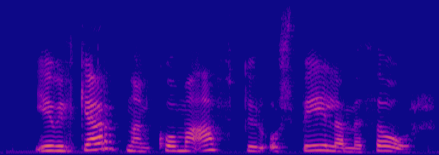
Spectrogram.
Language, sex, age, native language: Icelandic, female, 40-49, Icelandic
